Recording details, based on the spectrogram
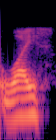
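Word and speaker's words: Wice: the project, principally Jeffrey, I think he pronounces it Weiss, W-I-C-E, who is the one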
